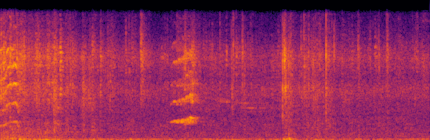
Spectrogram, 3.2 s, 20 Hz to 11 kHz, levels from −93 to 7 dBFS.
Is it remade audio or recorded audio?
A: recorded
